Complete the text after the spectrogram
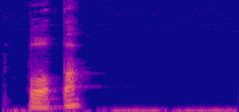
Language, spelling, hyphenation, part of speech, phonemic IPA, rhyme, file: Norwegian Bokmål, åpa, å‧pa, noun, /ˈoːpa/, -oːpa, Nb-åpa.ogg
- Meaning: definite plural of åp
